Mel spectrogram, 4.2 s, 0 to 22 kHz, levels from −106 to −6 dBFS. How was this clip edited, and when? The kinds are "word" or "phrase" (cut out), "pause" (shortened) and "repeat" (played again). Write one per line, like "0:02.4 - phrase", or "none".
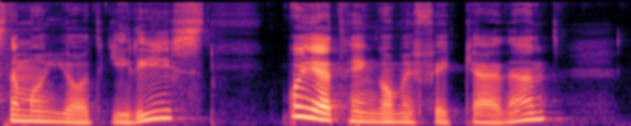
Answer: none

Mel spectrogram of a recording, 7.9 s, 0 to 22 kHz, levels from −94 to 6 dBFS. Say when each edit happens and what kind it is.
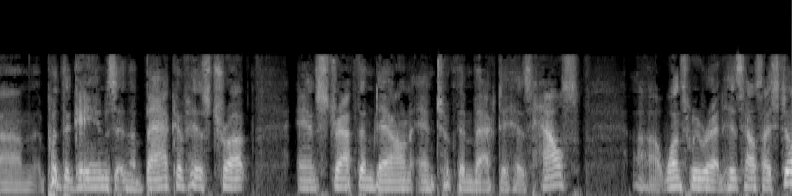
none

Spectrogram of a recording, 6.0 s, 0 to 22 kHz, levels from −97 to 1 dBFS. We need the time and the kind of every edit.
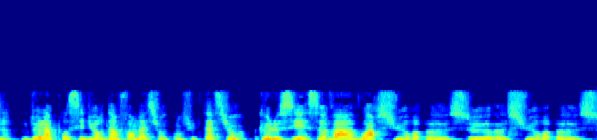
0:05.1 - repeat

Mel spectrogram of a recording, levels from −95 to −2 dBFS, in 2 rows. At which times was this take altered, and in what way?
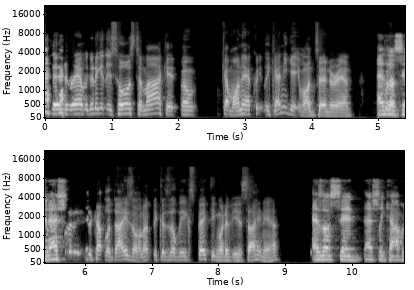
none

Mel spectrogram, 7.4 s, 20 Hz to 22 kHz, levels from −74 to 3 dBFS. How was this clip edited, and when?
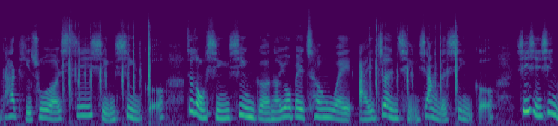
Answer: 0:02.5 - pause
0:02.8 - word

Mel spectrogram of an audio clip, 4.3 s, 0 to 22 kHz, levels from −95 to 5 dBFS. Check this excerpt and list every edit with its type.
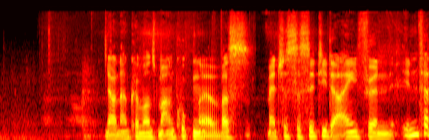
0:02.5 - pause

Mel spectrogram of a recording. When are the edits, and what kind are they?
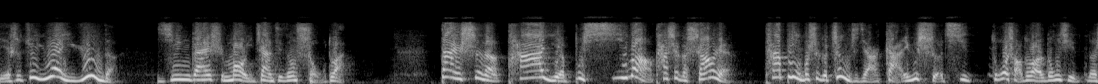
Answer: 0:01.6 - word
0:07.5 - pause

